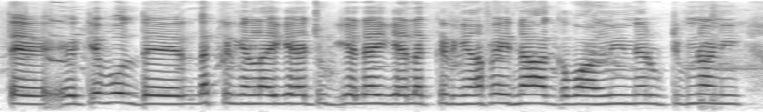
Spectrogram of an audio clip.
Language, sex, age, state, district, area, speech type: Dogri, female, 18-30, Jammu and Kashmir, Kathua, rural, spontaneous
